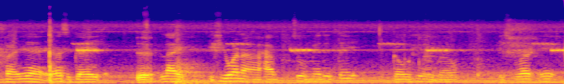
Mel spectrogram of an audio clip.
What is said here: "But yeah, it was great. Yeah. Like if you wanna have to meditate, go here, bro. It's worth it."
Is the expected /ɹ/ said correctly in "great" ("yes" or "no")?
no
